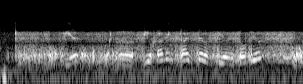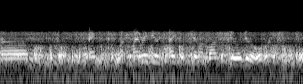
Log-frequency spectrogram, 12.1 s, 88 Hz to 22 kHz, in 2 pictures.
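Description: A distant station's voice received on 20-metre single sideband through a Yaesu FT-817 transceiver's speaker: narrow, tinny speech cut off above about 3 kHz, mixed with steady static hiss and a faint steady tone.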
